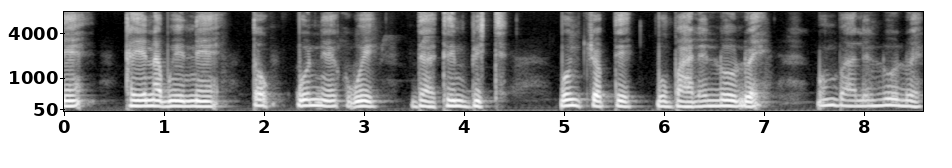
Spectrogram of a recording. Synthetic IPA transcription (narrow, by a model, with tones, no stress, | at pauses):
e˦ | ka˨je˦na˨ɓʷe˦ne˦ | to˦ | ɓo˦nːe˨ku˨ɓʷe˦ | da˨te˦nbi˨t | ɓo˦nt͡ʃo˨p̚te˨ | ɓo˨ba˨le˦lo˦lwe˨ | ɓu˦nba˨le˦lo˦le˨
